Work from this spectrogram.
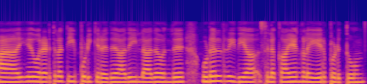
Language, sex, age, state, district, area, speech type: Tamil, female, 30-45, Tamil Nadu, Ariyalur, rural, spontaneous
